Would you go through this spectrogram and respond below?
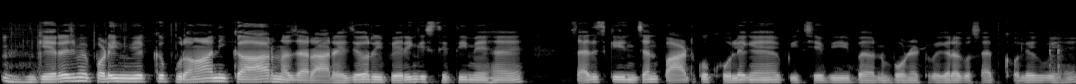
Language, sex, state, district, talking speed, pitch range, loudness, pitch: Hindi, male, Chhattisgarh, Korba, 190 wpm, 100-120 Hz, -21 LUFS, 110 Hz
